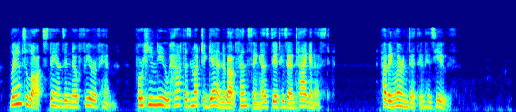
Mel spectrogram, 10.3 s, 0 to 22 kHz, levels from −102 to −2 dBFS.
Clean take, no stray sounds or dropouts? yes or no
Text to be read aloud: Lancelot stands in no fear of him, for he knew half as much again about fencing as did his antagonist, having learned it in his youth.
yes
